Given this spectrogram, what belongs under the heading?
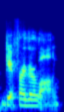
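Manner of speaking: ordinary delivery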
